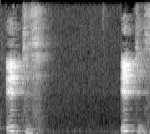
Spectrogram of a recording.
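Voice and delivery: "épi" as "ay-pee"; French "épi", closed E and "ee" ending; French pronunciation. Shown as a demonstration. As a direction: say "épi" in careful French, repeated after a pause. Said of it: "then I is pronounced I".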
